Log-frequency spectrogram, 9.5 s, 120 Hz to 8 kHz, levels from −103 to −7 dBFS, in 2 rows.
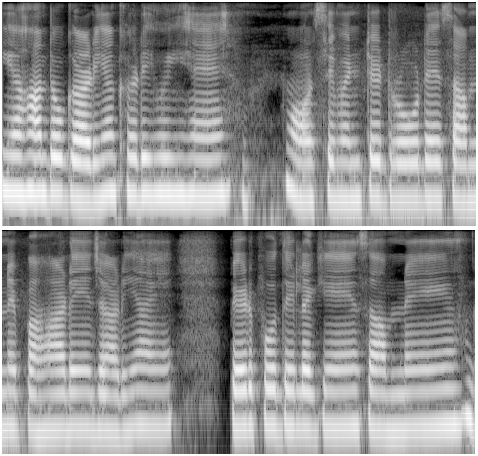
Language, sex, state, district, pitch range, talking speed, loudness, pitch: Hindi, female, Bihar, Darbhanga, 195-210 Hz, 120 wpm, -18 LUFS, 195 Hz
